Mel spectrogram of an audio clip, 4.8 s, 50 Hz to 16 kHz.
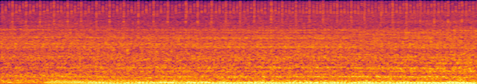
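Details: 1.8T engine idling: light rapid tick about three or four per second over the low hum; cause not clear.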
